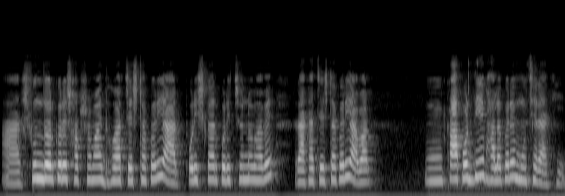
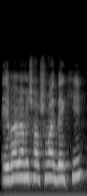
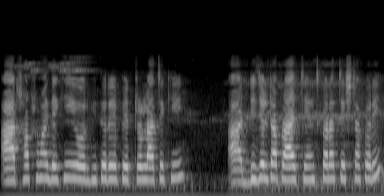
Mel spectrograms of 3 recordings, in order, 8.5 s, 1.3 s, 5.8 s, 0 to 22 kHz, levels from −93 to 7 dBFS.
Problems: background sounds at intervals, background conversations at intervals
